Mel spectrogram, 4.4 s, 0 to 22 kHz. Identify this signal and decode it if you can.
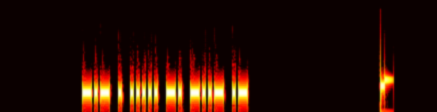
Morse code, heard as a keyed tone, about 40 wpm, 700 Hz. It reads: KE5NXA
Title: USA Call Signs - 6 Characters - 3x Character Spacing - 40wpm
